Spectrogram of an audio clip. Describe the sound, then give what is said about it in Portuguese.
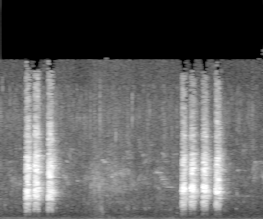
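Magpies on their nest atop a large plane tree in Alijó, Portugal, calling in two bursts of harsh, rattling chatter, each made of three or four rapid grating notes, loud over a low background hum with a quiet gap between the bursts. “pesca, não de peixe, mas de objetos reluzentes, é o que fazem habitualmente as pegas.”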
